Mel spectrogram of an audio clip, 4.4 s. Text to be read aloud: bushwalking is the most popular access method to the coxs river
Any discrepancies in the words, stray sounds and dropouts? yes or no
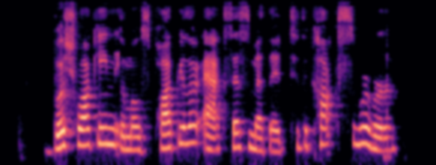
yes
